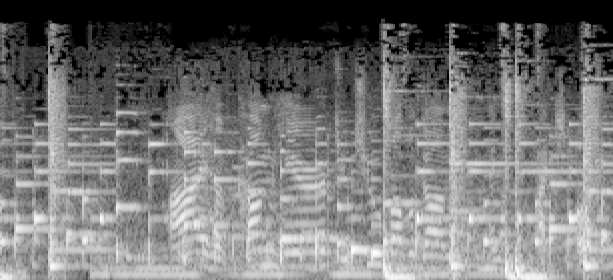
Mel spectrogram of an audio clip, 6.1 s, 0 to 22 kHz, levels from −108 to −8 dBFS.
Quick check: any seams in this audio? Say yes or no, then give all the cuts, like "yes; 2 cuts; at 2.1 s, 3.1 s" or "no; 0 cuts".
yes; 1 cut; at 1.1 s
